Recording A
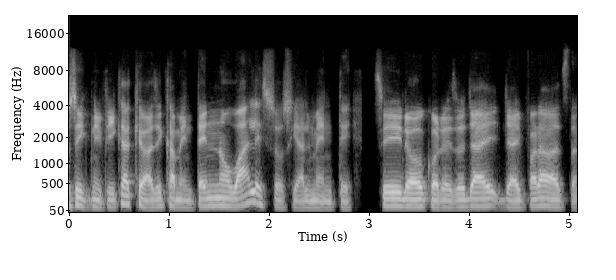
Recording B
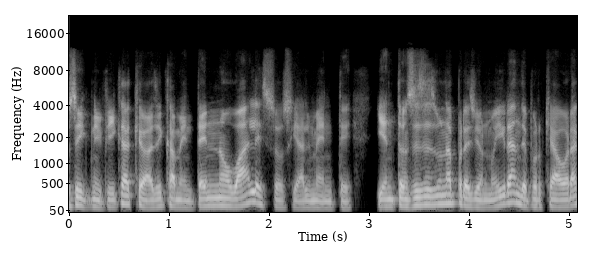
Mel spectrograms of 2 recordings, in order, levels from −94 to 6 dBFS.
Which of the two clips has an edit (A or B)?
A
